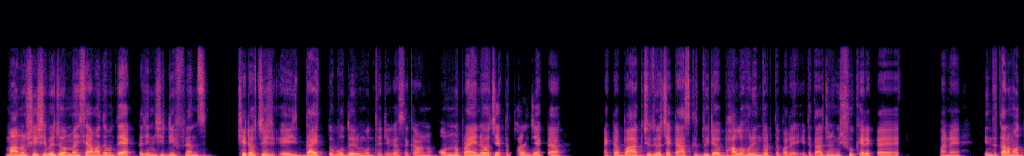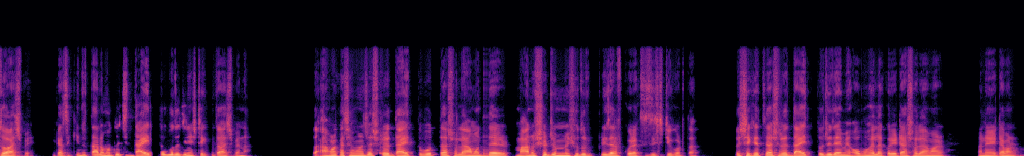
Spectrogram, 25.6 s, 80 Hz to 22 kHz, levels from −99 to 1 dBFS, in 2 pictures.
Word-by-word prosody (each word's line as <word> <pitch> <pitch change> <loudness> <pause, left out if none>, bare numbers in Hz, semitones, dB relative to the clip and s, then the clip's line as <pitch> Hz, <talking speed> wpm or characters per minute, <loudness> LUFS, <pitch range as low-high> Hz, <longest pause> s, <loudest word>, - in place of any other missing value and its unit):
মানুষ 150 +6 +5
হিসেবে 170 +1 +3
জন্মাইছি 155 +2 +3
আমাদের 145 +1 +1
মধ্যে 150 0 +1
একটা 140 +3 -10
জিনিসই 155 0 -1
ডিফরেন্স 175 +10 0 0.5
সেটা 160 -1 +4
হচ্ছে 155 +4 -1
স - - -4 0.2
এই 120 - +3 0.2
দায়িত্ববোধের 130 -2 +3
মধ্যে, 105 0 -4
ঠিক - - -9
আছে? 135 -4 -9
কারণ 110 -1 -1 0.2
অন্য 150 +4 +1
প্রাণীরা 155 0 +4
হচ্ছে 150 0 +1
একটা 145 -1 -10
ধরেন 130 0 0
যে - - +3
একটা, 125 +1 -2 0.7
একটা 125 +1 -2
বাঘ 120 +1 +5
যদি 130 0 +1
হচ্ছে 130 0 0
একটা 120 -1 0
আজকে 120 +2 -6
২ 125 - +1
টা - - +5 0.2
ভালো 120 +1 +3
হরিণ 125 0 +2
ধরতে 120 0 -4
পারে 115 0 -3
এটা - - -10
তার 120 - +1
জন্য 125 - 0
কি - - -6
সুখের 130 -2 0
একটা 120 - -5
অ্যা 115 0 -2 0.6
মানে 105 -1 -1 0.4
কিন্তু 165 -3 -2
তার 150 -1 +6
মধ্যেও 125 -3 +4
আসবে। 105 +1 -8 0.3
ঠিক 175 - -25
আছে? 120 - -9
কিন্তু 170 +4 -4
তার 155 +1 +3
মত 165 - -1
এইযে 125 -7 -9
দায়িত্ববোধের 165 +4 +1
জিনিসটা 150 -1 -2
কিন্তু 130 -3 -3
আসবে 100 -1 -9
না। 90 - -14 0.8
তো - - -4
আমার 170 - +2
কাছে 185 +1 -1
মনে 180 - +2
হয় 175 - -2
যে - - +2
আসলে 170 0 +1
দায়িত্ববোধটা 150 +5 +1
আসলে 145 -1 -1
আমাদের 130 +1 +3 0.3
মানুষের 150 +9 +2
জন্যই 165 -1 +2
শুধু 150 -1 +1 0.2
প্রিজার্ভ 130 -2 +2
করে 120 - +1
রাখছে 115 0 -5
সৃষ্টিকর্তা। 110 -2 -5 0.5
তো - - -5
সেক্ষেত্রে 170 0 +1
আসলে 150 0 +1
দায়িত্ব 130 +3 +1
যদি 150 -1 +4
আমি 140 - 0
অবহেলা 130 +2 +1
করি 125 -1 +1
এটা 120 - +1
আসলে 120 0 -1
আমার 120 0 0 0.5
মানে 110 0 0
এটা 120 - -2
আমার 125 -1 0
135 Hz, 210 wpm, -24 LUFS, 120-155 Hz, 0.8 s, তার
